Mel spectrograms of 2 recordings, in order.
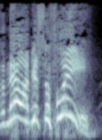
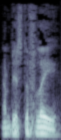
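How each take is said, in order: First: Preached cry. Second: Much lower and softer, inward; quiet echo. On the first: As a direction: call it out to the back row. Shouted then echoed quietly. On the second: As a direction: drop it to a hush. Quiet echo after shout. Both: Acted.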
